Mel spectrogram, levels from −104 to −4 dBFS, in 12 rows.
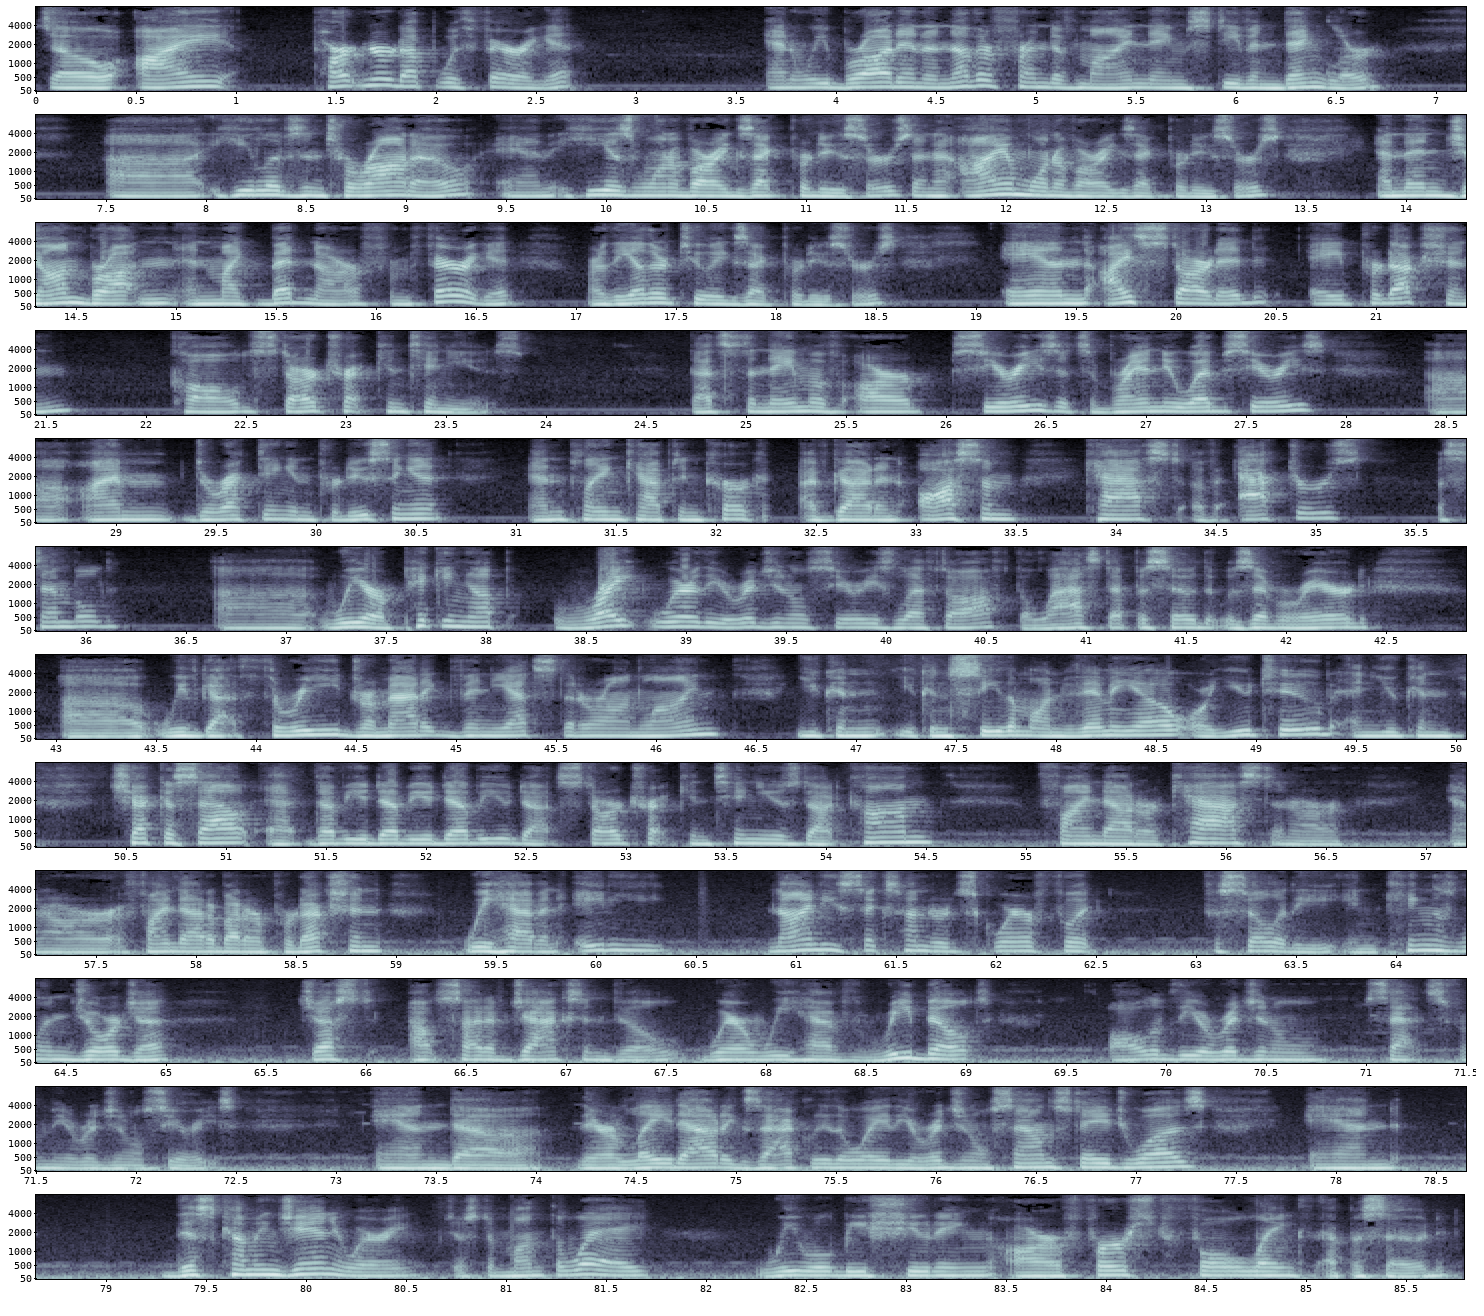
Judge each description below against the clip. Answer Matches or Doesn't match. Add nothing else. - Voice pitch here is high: Doesn't match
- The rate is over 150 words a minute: Doesn't match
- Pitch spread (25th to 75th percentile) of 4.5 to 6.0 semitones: Doesn't match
